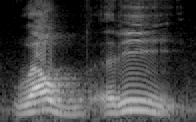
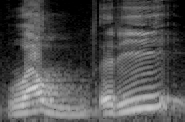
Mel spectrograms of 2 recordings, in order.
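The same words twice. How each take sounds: The two takes are said the same way.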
